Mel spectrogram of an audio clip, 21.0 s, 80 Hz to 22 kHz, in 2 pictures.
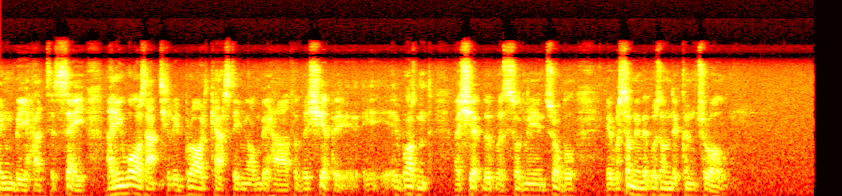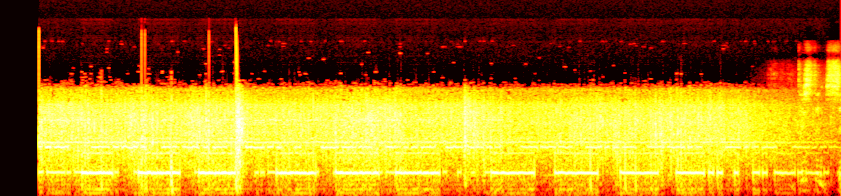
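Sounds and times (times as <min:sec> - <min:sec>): higher morse tone: 0:11.0 - 0:21.0
morse code tone: 0:11.0 - 0:21.0
radio hiss: 0:11.0 - 0:21.0.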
